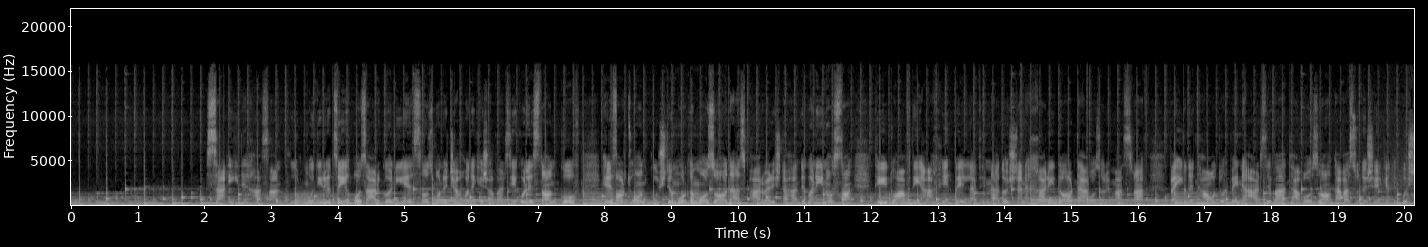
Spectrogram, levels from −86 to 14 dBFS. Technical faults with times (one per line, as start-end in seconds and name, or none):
0.37 compressed frames skipped
3.95 compressed frames skipped
8.18 compressed frames skipped
15.26 compressed frames skipped
16.69 compressed frames skipped
18.97 compressed frames skipped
